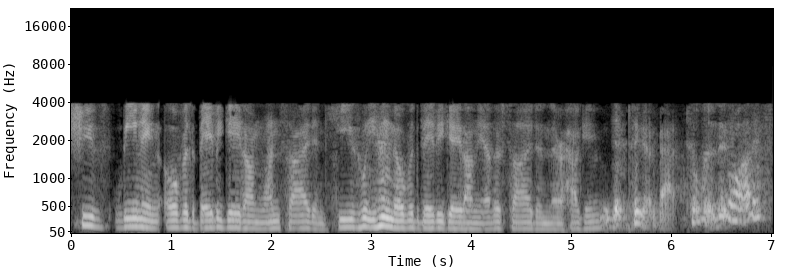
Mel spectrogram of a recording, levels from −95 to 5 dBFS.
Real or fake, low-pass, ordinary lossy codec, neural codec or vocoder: fake; 7.2 kHz; AAC, 16 kbps; codec, 16 kHz, 1.1 kbps, Voila-Tokenizer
